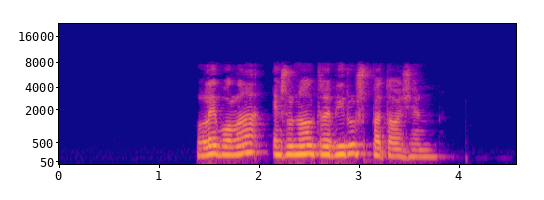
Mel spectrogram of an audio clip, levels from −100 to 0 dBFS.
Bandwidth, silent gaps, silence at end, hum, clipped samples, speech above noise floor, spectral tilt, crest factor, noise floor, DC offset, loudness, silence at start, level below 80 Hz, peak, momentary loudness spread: 7.8 kHz; none; 0.8 s; none; under 0.1%; over 65 dB; -6.5 dB/octave; 16 dB; under -90 dBFS; under 0.1%; -25 LUFS; 1.4 s; -66 dBFS; -12 dBFS; 11 LU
